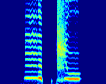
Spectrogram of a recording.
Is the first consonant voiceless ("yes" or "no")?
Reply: no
